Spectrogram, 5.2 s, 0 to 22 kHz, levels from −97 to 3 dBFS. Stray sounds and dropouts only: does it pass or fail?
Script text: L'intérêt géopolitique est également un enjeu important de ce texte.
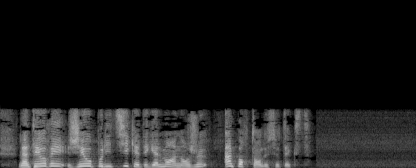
pass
